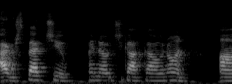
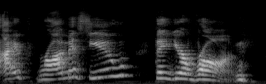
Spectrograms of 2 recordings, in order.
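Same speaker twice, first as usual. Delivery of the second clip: loud, offended, insistent, indignant screaming; 6 semitones higher, 12 dB louder than usual. Retelling insisting to the doctors they were wrong: retelling her own scream. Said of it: "I remember screaming".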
